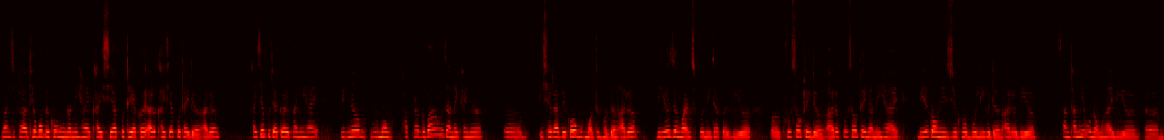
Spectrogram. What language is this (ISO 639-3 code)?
brx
